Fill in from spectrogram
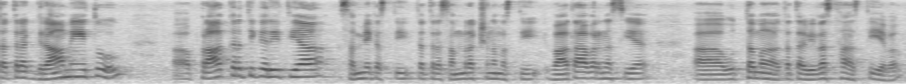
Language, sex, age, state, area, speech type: Sanskrit, male, 45-60, Tamil Nadu, rural, spontaneous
